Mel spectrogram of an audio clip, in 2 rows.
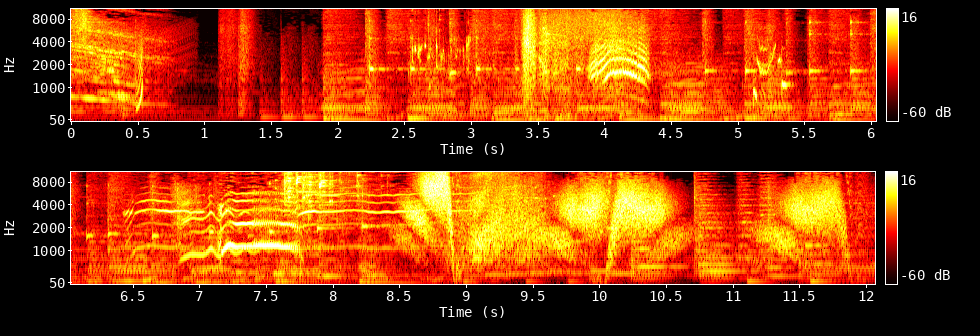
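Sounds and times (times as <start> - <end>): cartoon music with low beat: 1.0 - 12.0.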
